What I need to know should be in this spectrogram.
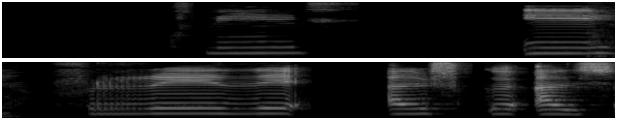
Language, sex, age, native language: Icelandic, female, 7, Icelandic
